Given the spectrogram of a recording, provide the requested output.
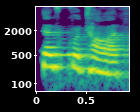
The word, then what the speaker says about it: Tenskwatawa: Connolly about my pronunciation. The spiritual leader, Tenskwatawa, thank you, kind of organized against these treaties as part of a movement against it.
